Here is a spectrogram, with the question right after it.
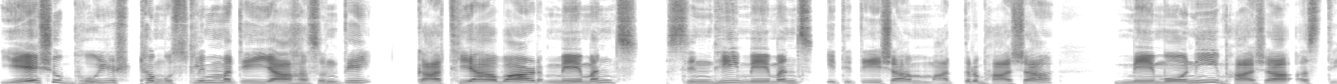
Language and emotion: Sanskrit, neutral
